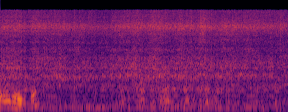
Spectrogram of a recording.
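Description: Spiced mashed eggplant (bharit) frying in an oiled pan with a steady sizzle while a spatula stirs it.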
